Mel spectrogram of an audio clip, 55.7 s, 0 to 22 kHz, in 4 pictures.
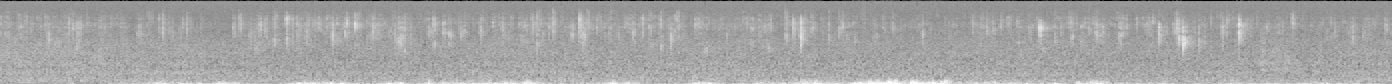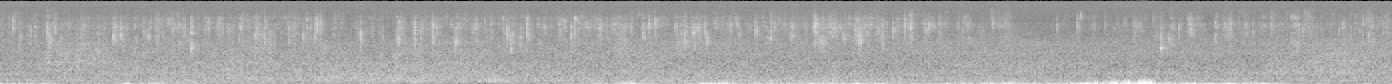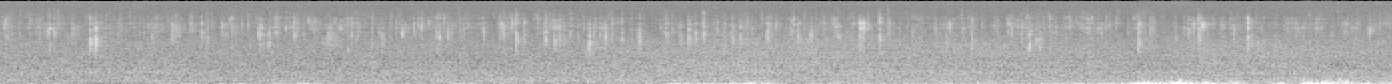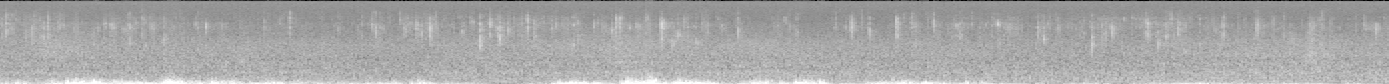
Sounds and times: heavy rain 0:00.0 - 0:55.6

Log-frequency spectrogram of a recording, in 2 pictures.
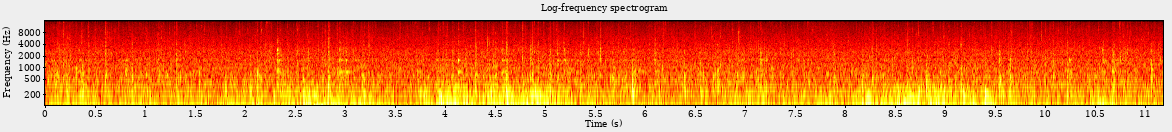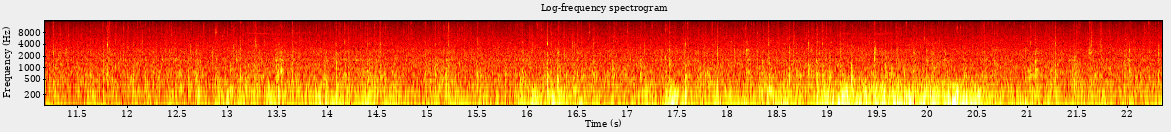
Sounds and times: Drops are falling on a old wheelbarrow 0:00.0 - 0:22.3
Rain 0:00.0 - 0:22.3

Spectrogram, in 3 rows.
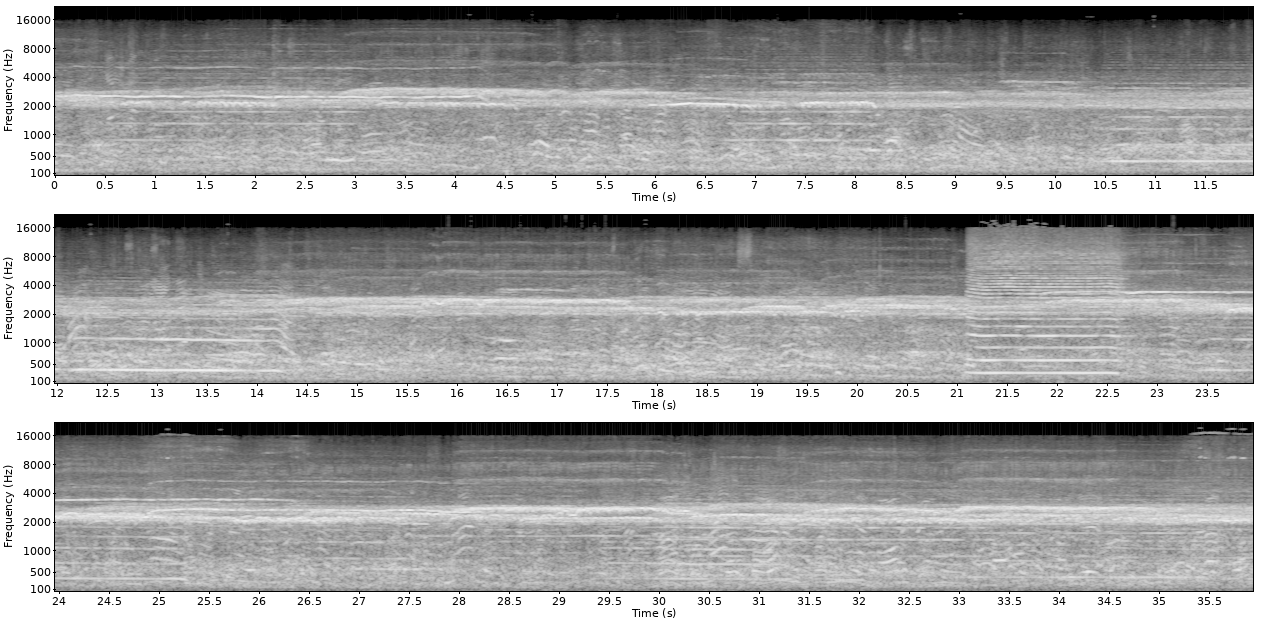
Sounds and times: Protests 0:00.0 - 0:35.9

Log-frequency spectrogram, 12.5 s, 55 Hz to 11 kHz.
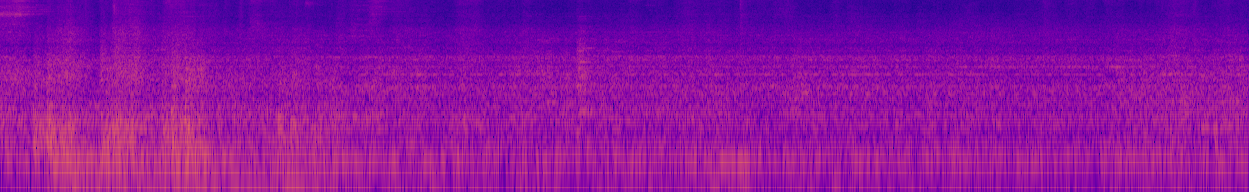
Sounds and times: Train 0:00.0 - 0:12.4

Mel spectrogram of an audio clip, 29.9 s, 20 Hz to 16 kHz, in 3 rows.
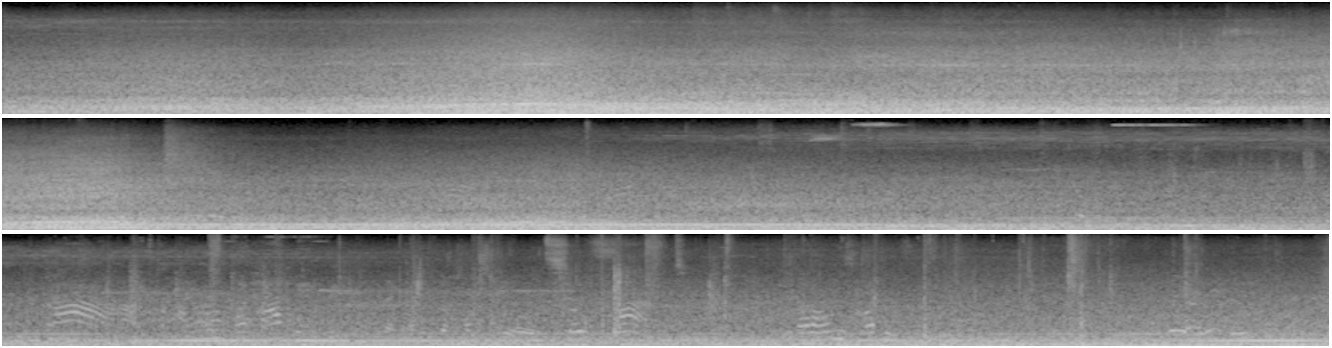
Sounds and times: Traffic sounds (buses, cars, ...) 0:00.0 - 0:29.8
People passing by, talking 0:08.4 - 0:12.6
People passing by, talking 0:17.6 - 0:29.8

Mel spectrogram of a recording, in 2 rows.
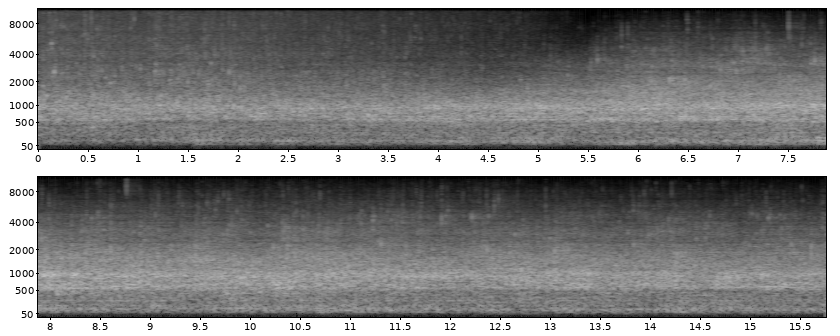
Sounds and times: filteranlagen 0:00.0 - 0:07.4

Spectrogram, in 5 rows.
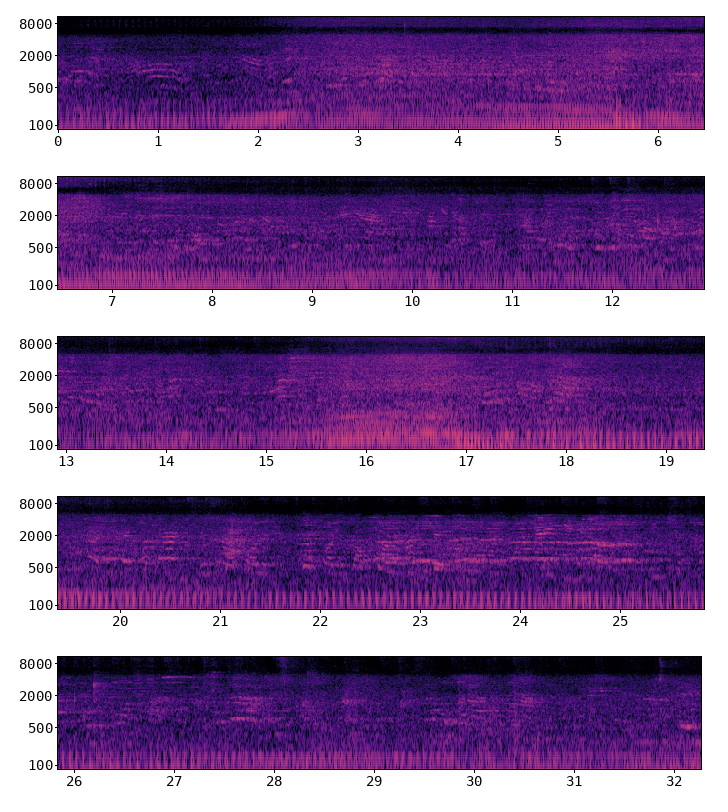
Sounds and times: Street vendors 0:00.0 - 0:32.2
Traffic sound 0:00.0 - 0:32.2

